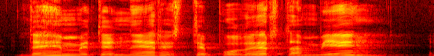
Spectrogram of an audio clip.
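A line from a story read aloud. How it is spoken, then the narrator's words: Exclaimed. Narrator (Spanish): exclamó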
